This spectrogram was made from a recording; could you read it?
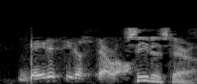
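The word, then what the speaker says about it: beta-sitosterol: It has all of the things in it, the beta-cystosterol, is that how you pronounce that? – Beta-cetosterol, all right.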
